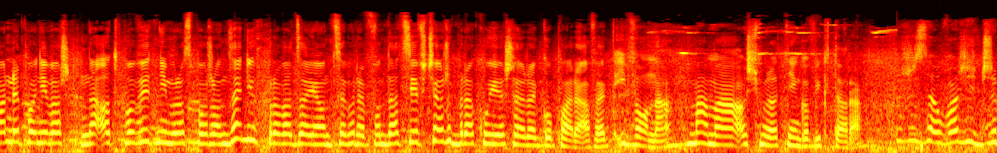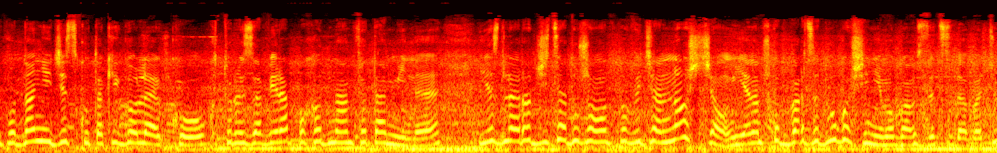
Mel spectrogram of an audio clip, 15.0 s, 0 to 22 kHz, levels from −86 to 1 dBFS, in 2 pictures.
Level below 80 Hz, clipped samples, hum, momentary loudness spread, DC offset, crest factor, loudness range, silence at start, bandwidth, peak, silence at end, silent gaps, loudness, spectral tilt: -34 dBFS; under 0.1%; none; 3 LU; under 0.1%; 14 dB; 1 LU; 0 s; 16 kHz; 0 dBFS; 0 s; none; -15 LUFS; -4.5 dB/octave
